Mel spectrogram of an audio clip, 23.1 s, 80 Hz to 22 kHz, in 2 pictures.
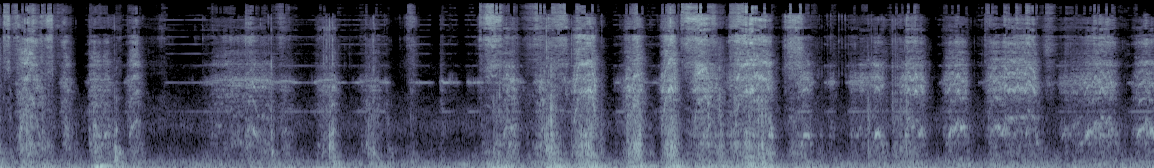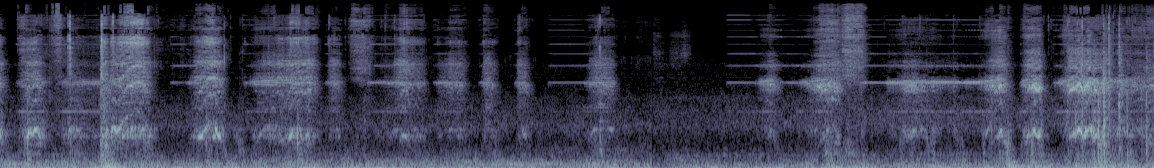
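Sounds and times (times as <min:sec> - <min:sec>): electric motor and gears whining: 0:00.0 - 0:18.1, 0:18.8 - 0:23.0.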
